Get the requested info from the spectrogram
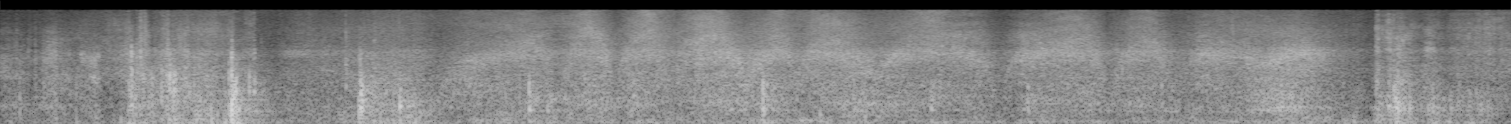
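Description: A cloth rubbed back and forth across a chalkboard, wiping off chalk writing: a scrubbing hiss that is strongest in the middle, with a few light knocks.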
